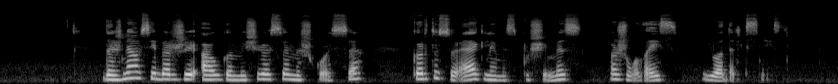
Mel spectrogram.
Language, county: Lithuanian, Marijampolė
